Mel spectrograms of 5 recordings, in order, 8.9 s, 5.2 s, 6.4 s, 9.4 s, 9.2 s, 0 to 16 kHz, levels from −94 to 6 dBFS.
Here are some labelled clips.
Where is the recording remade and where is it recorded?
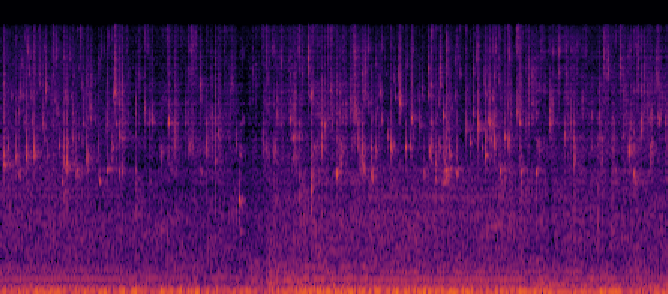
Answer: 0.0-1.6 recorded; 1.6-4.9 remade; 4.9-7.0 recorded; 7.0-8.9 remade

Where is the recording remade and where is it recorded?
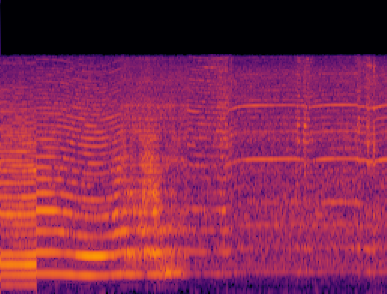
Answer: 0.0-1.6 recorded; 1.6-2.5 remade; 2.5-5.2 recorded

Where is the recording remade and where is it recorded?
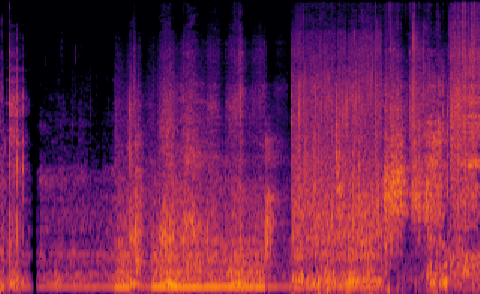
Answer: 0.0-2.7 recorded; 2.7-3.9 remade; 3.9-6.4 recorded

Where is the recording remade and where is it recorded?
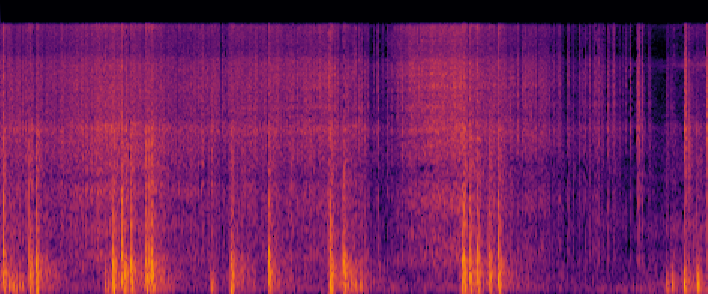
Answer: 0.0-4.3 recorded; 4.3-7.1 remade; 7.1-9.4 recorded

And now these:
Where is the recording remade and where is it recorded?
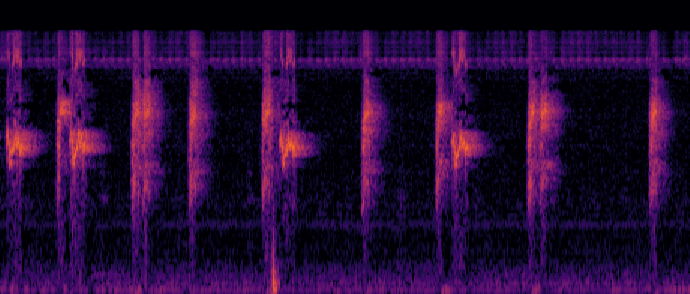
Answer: 0.0-9.2 remade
